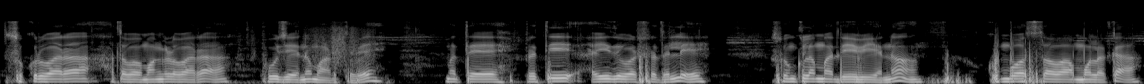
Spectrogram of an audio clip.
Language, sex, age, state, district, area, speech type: Kannada, male, 45-60, Karnataka, Bellary, rural, spontaneous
